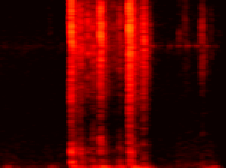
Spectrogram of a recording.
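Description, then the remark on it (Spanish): A quick flurry of keyboard typing as someone types notes, several crisp key clicks in rapid succession lasting about half a second, clear with no voices around it. “Claro, ahorita no, estoy anotando, ¿no?”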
